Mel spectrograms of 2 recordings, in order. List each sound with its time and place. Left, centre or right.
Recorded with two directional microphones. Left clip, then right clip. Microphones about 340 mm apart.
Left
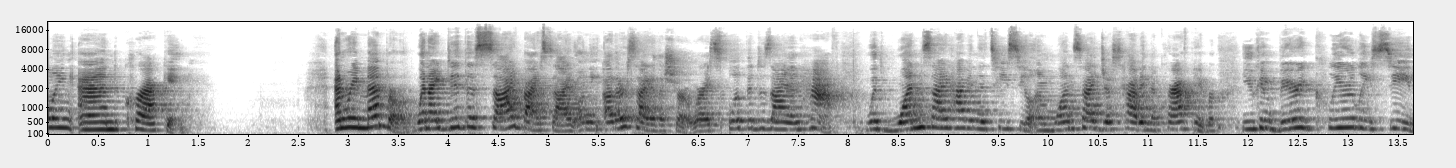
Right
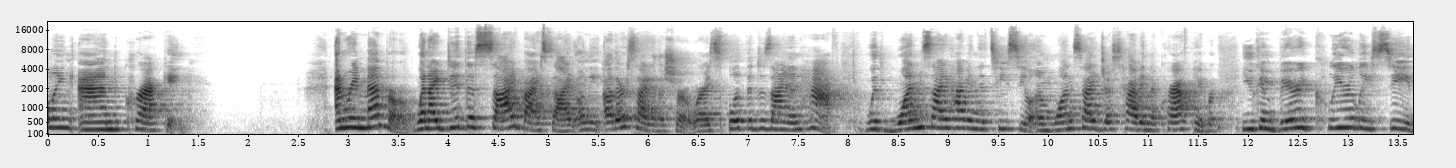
0.0 s a woman's voice: centre
2.8 s a woman's voice: centre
